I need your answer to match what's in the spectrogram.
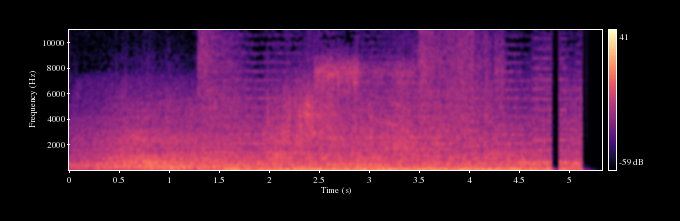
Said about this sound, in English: So my first one here is, late 80s lightning effect sound effects. This always sounds bad. So here you go.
